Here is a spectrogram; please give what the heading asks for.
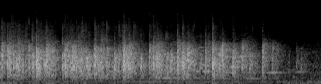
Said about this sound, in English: let's give a big round of applause for our demonstrator, Caleb Kullman.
